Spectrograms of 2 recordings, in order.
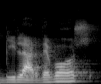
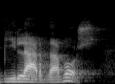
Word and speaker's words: Vilardevós: Na oralidade sempre alteraron as formas Vilardevós e Vilardavós, pronuncia da que podo dar fe porque me criei no concello veciño do Riós.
